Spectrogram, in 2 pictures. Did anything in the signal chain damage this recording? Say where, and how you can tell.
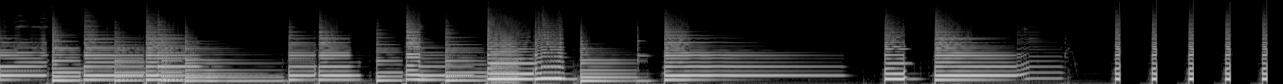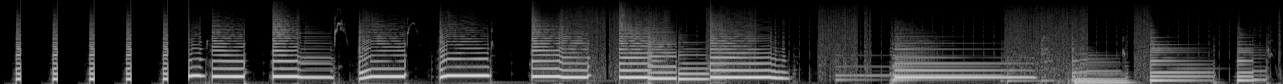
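Yes. Hard clipping runs through the whole music track. The signal is driven about 12 dB past what a gain stage or converter can pass, so around a tenth of the samples get sheared flat. You hear that as a harsh fuzz on every loud passage.

There's a stutter with silent gaps from 11.20 to 14.72 s. A 163 ms fragment replays nine times, each followed by about 205 ms of dead digital silence, so it repeats every 368 ms. That's likely a playback or stream buffer stalling, and the music that should have filled that stretch is gone.

From 18.24 s to the end there's Wi-Fi interference getting into the analogue wiring. It's a steady tick every 102.4 ms, the beacon rate, sitting about 30 dB below the music, where a nearby radio's bursts are being rectified by the audio circuit.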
